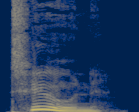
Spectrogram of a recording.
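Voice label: "tune", American English; gcompris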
